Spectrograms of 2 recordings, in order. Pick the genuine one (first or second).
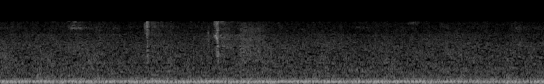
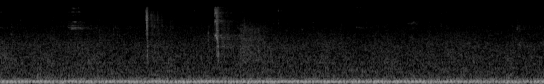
second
